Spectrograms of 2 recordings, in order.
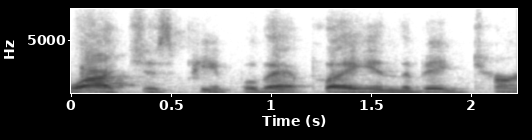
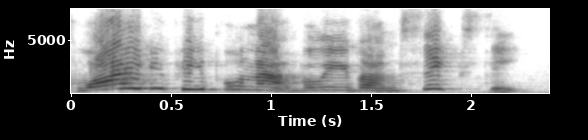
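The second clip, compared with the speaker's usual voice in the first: exasperated; 9 semitones higher, 3 dB louder than usual. Retold or imitated. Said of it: "I'm like".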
